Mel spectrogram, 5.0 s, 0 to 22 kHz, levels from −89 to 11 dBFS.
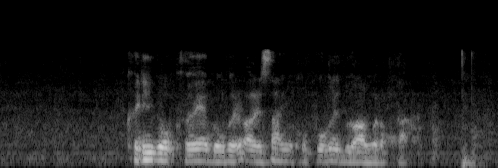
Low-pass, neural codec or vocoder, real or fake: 7.2 kHz; codec, 24 kHz, 6 kbps, HILCodec; fake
